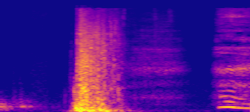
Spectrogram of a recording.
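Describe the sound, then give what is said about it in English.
A door is kicked open with one loud, sharp crash that rattles briefly and fades, followed by a short startled vocal sound. “Of course I kicked the door open.”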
